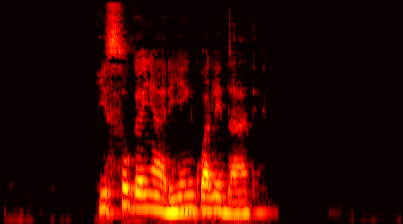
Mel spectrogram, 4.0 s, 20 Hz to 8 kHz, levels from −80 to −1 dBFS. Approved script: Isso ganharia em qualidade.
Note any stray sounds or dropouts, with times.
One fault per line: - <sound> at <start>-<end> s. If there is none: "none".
none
